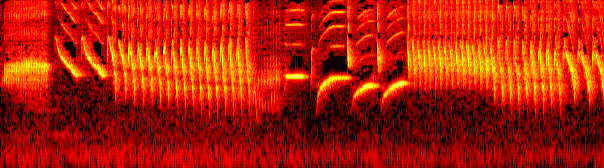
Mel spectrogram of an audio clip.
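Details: Canary in continuous rapid song, a model for young birds learning to sing: buzzy trill, descending slurs, long fast chattering tour, quick upswept whistles and a dense high rattling trill.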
